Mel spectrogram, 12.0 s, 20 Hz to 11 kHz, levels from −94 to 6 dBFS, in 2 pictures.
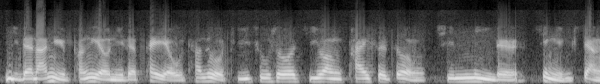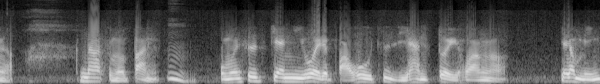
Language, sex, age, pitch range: Chinese, male, 60-79, 110-155 Hz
